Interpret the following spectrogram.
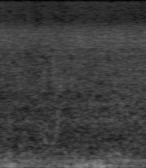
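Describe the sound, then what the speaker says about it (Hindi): A little water poured into spiced masala in a pan while cooking okra: a steady, continuous hissing pour with a faint sizzle, fairly loud and even throughout, with no talk. "थोड़ा सा पानी शामिल करेंगे"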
